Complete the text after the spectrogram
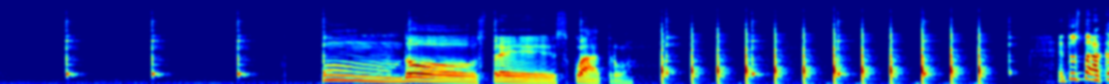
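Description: A drumstick taps a practice pad in a steady, even rhythm.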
